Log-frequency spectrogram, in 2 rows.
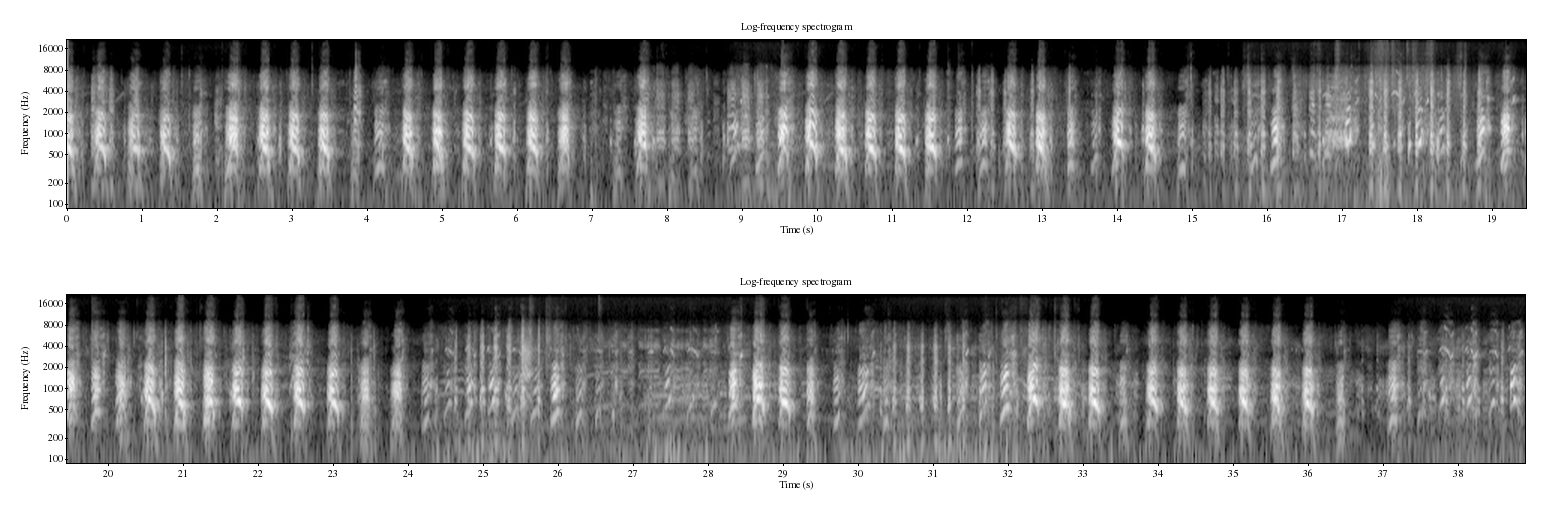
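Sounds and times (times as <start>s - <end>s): animal calling: 0.0s - 3.5s, 24.2s - 38.9s.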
